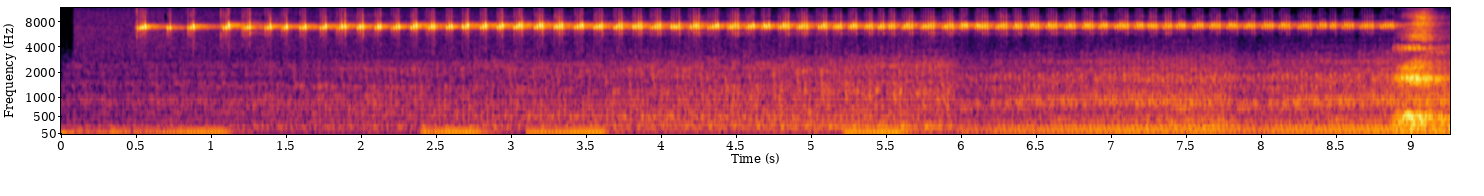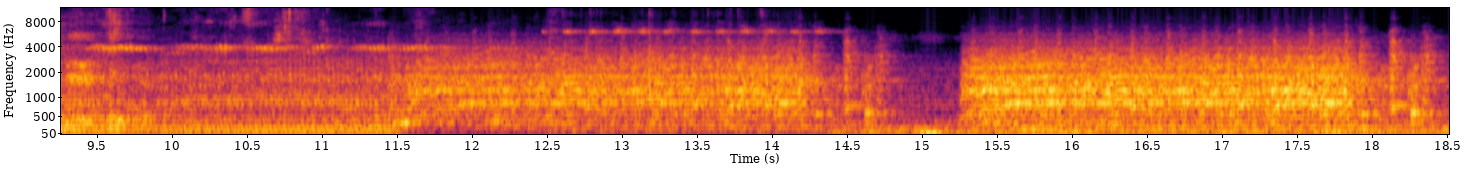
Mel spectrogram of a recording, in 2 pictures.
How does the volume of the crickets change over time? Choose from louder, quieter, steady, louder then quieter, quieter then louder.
quieter.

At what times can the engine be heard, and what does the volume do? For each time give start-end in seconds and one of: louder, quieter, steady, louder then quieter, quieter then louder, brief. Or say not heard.
0.0-18.4 louder.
